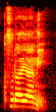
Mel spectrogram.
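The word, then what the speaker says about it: 暗闇: 그래서 발음이 쿠라야미.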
